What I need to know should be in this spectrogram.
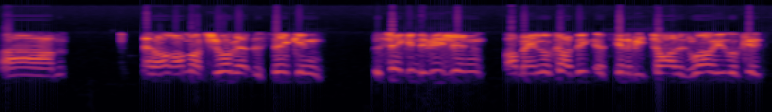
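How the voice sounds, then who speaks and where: Easygoing aussie bloke calling into radio, talks quick, pretty high voice. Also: male voice, flat delivery, no room sound, phone-quality sound. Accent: Australian. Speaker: phone-in guest, restaurant operator. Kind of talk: casual radio chat. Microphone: telephone.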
